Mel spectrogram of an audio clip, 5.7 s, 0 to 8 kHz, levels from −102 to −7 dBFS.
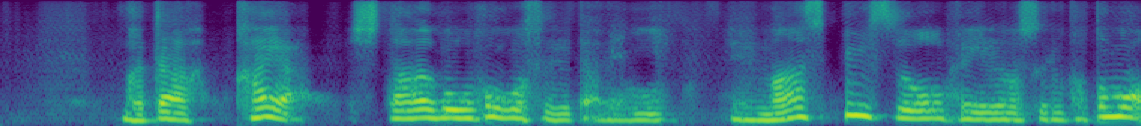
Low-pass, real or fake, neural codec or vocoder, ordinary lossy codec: none; fake; codec, 16 kHz, 1 kbps, FreqCodec, smaller model; none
